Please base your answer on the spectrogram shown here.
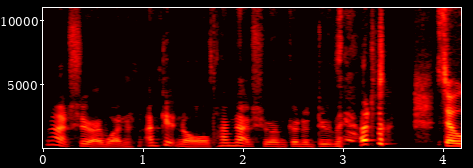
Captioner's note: laughs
